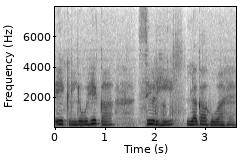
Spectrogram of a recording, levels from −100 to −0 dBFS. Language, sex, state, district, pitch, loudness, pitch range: Hindi, female, Uttarakhand, Tehri Garhwal, 200 Hz, -15 LUFS, 185-210 Hz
